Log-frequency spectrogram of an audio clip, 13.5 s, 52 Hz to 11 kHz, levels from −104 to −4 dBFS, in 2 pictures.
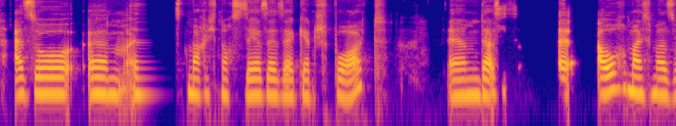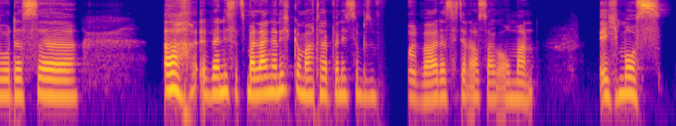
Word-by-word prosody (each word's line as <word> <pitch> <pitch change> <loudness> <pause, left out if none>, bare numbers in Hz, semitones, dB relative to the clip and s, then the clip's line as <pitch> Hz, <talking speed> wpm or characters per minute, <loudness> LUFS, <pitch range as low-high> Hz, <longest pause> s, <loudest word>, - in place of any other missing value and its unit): Also, 205 +1 +4 0.2
ähm, 205 0 +1
ansonsten 200 +1 -7
mache 200 0 -2
ich 200 - -10
noch 195 -2 -7
sehr, 190 -1 0
sehr, 190 -1 -1
sehr 185 - -2
gern 180 0 -6
Sport. 185 +13 -2 0.6
Ähm, 190 +1 -1
das 195 +2 +2
ist, 225 - -17 0.4
äh, - - +6 0.3
auch 235 +6 +5
manchmal 205 -3 +1
so, 190 +1 -3
dass, 190 0 +2
äh, 185 -2 +2 0.9
ach, 240 -1 +6
wenn 210 +2 0
ich's 225 -1 -3
jetzt 215 - -9
mal 195 - +4
lange 205 +2 +3
nicht 235 +2 -6
gemacht 195 -5 -4
habe, 195 -1 -5
wenn 190 - -6
ich 195 - -7
so - - -9
'n - - -13
bisschen 185 -1 -16 0.3
faul 175 -3 -9
war, 165 +2 -1
dass 180 0 -5
ich - - -11
dann 185 - -9
auch - - -6
sage: 170 -1 -6
„Oh 170 - -9
man, 170 -1 -6 0.7
ich 180 0 -3
muss.“ 205 -3 +6
195 Hz, 200 wpm, -21 LUFS, 185-205 Hz, 0.9 s, äh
